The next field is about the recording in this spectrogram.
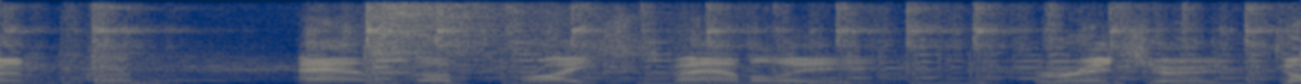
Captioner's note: none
